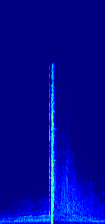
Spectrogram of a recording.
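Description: A gunshot fires once with a sharp crack.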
